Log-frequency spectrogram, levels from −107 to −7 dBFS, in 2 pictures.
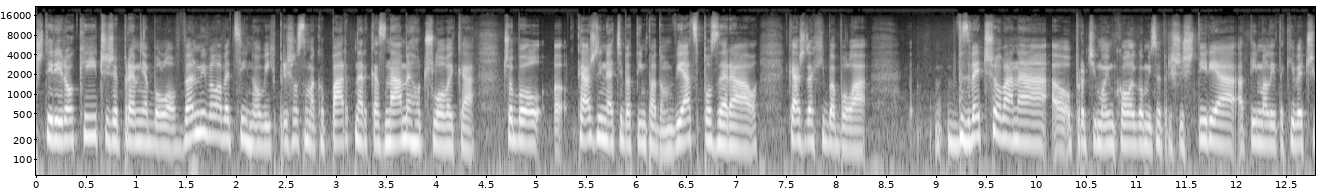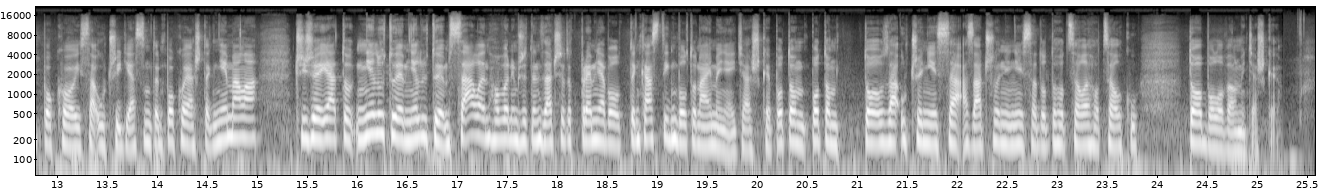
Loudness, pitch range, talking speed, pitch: -16 LUFS, 165-195 Hz, 205 wpm, 180 Hz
